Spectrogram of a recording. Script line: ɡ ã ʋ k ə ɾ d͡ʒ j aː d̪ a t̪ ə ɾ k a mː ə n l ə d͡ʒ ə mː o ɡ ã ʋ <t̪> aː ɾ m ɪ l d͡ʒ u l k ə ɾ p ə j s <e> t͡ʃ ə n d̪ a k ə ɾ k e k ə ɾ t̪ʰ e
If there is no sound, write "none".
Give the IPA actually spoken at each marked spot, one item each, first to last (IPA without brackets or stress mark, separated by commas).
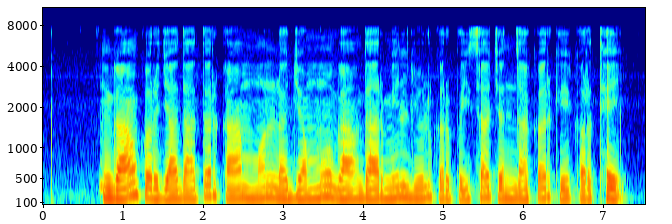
d̪, a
